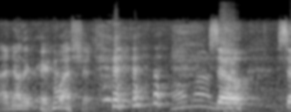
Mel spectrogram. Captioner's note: men laughing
